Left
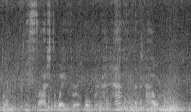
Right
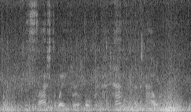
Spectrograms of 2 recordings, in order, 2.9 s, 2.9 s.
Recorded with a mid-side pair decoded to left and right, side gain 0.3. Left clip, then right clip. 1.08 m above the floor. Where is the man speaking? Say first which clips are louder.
Left 4 dB; 40° left.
